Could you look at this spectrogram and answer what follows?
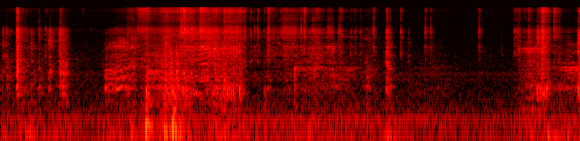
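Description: Faint rustling and a few light clicks and knocks of handling as someone reaches for and picks up things.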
